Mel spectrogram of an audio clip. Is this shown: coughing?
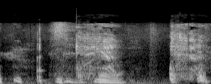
yes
